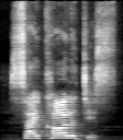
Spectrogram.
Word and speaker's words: psychologist: Word with 4 syllables, the stress is in the middle. Jadi yang 4 suku kata maka stresnya itu di tengah. Like psychologist.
